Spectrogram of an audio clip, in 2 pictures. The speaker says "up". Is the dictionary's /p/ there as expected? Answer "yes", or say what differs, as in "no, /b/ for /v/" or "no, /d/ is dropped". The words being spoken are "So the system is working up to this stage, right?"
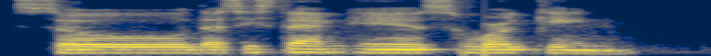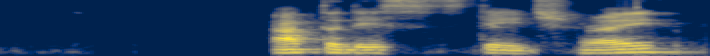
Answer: no, /f/ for /p/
